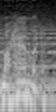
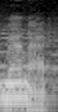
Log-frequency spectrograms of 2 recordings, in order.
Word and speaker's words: Muhammad: Ben yehuda's Hebrew English dictionary it is correctly pronounced as Muhammad not mammad so how we're going to know for sure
